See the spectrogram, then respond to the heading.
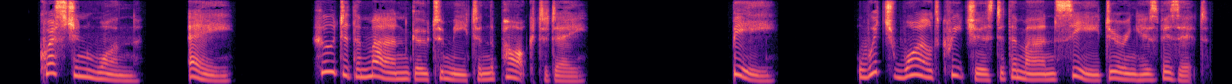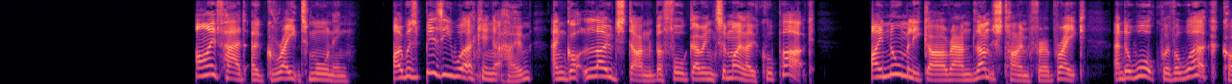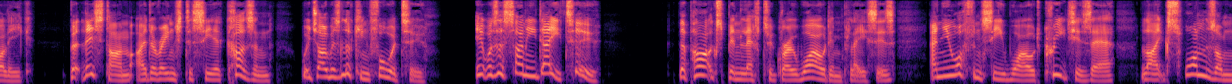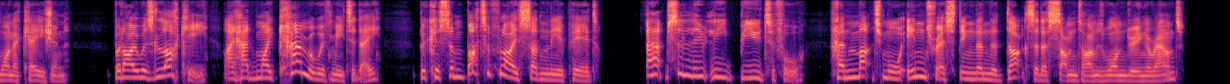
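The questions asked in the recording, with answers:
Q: Who did the man go to meet in the park today?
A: a cousin

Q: Which wild creatures did the man see during his visit?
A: butterflies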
